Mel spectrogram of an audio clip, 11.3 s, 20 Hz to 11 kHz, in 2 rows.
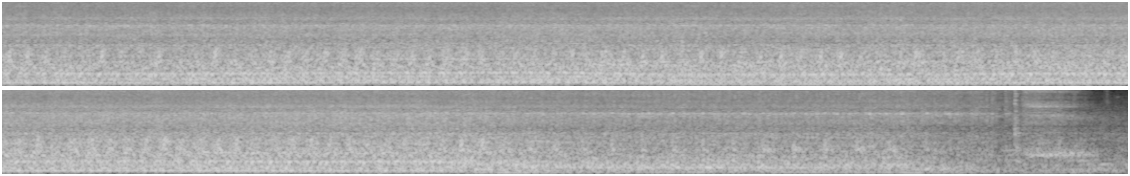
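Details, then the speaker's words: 2001 Hyundai Santa Fe, warm engine, sensor beside the hot radiator hose, cooling fan running: idle speed drifts up and down rather than holding, then the engine is shut off; idle fluctuation from faulty coolant temperature sensor. "But you guys hear the idle speed, you saw the reaction."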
